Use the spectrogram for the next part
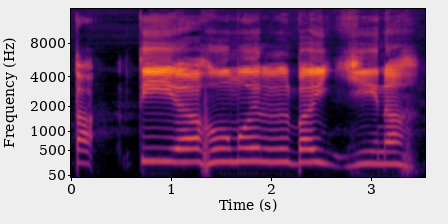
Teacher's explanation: حمزہ ساکنہ کے پڑھنے میں جھٹکا ہوتا ہے، اس لیے میں نے اس کو پڑھا تَأْتِيَهُمُ الْبَيِّنَةُ، تو اس جھٹکے کا آپ کو بہت خاص دھیان رکھنا ہے.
